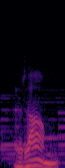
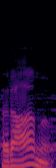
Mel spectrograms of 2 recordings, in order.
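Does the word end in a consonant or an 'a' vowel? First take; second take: consonant; 'a' vowel. First: The word ends on the bare m consonant. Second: The word ends with an 'a' vowel after m. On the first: The speaker calls it wrong. "न कहें" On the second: The speaker calls it right. "संस्कृतगत शुद्धतम उच्चारण"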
